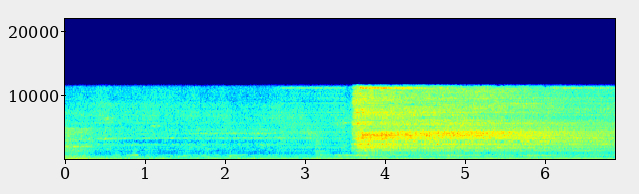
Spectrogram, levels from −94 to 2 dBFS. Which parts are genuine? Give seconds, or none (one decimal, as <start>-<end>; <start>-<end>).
0.0-2.7; 3.5-6.1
